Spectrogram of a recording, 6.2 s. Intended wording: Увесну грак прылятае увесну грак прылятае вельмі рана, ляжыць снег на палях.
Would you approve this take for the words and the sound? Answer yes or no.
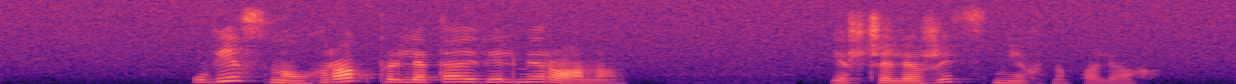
no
